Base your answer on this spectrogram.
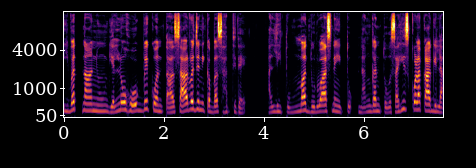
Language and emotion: Kannada, disgusted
